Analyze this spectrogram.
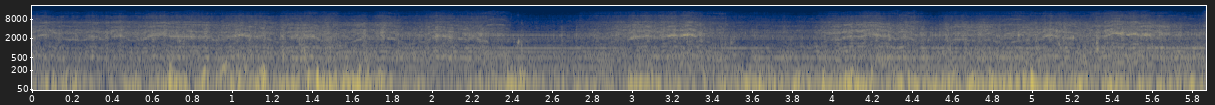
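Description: Radio-controlled scale off-road truck driving through muddy water: a steady thin whine from its electric motor and gears over rumbling, churning noise.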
